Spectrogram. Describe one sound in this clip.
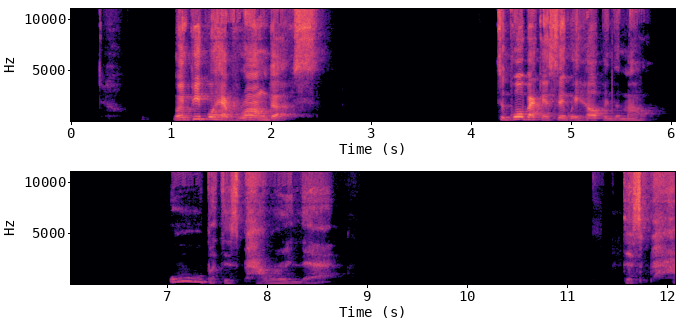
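A woman speaks calmly in short phrases with pauses, heard through an online call.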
